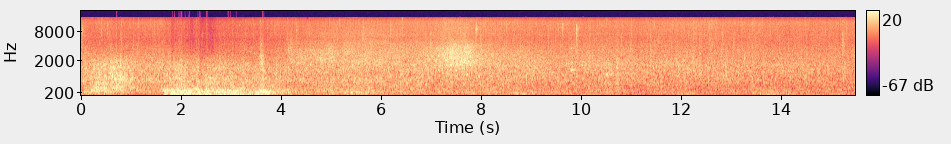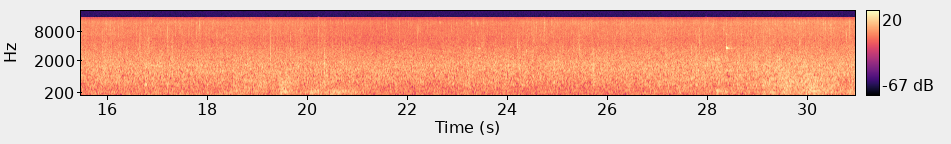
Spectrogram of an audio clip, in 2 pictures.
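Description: A clap of thunder rumbling loudly for a few seconds near the start, over heavy rain that keeps falling steadily on the road and plants.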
